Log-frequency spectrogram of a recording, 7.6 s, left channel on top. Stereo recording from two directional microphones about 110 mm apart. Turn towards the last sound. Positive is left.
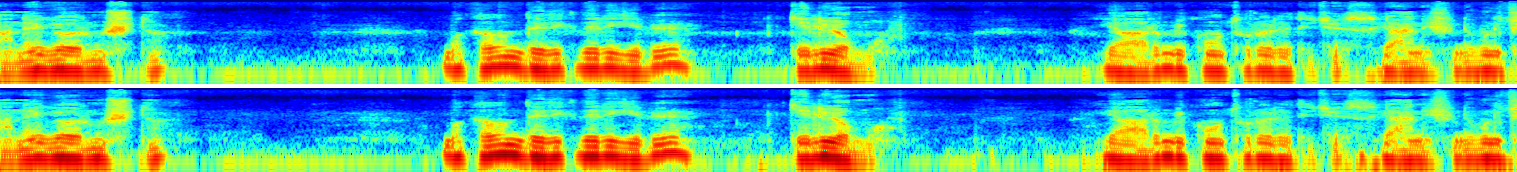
turn(degrees=-35)  # may be behind; listen again after turning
